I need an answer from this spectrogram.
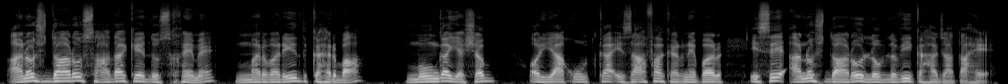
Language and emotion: Urdu, neutral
